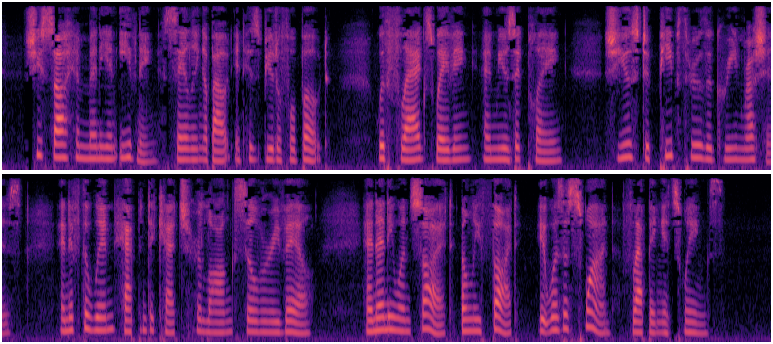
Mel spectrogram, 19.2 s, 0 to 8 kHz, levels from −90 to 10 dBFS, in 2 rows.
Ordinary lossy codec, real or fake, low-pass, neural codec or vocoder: MP3, 32 kbps; real; 7.2 kHz; none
